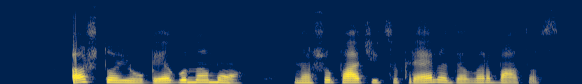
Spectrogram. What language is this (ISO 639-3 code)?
lit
